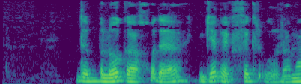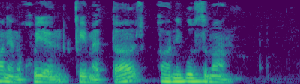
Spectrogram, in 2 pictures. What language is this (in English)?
Kurdish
